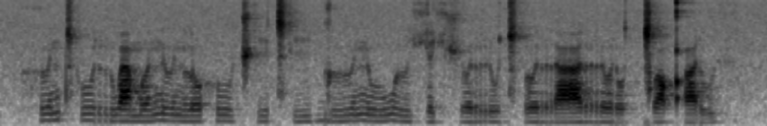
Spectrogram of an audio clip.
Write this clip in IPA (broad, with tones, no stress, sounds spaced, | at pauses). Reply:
h ɯː˩˥ n t͡sʼ uː˨˩ r w a˨˩ m ɤ˩˥ n ɯː˨˩ n l o˩˥ h uː˨˩ t͡ʃʼ i˩˥ t͡sʼ iː˩˥ ɡ ɯː˩˥ n u˩˥ w ɯː˨˩ ç a˨˩ ç ʃ ɤ˩˥ r u˩˥ t͡sʼ ɤ˨˩ r aː˩˥ r ɤ˨˩ ɾ o˨˩ ǀ o˨˩ qʼ e˨˩ ɾ u˩˥ ç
